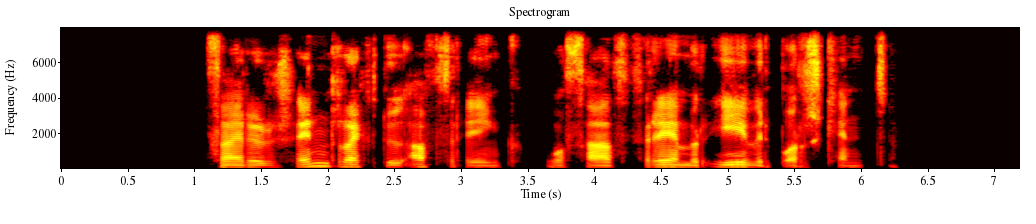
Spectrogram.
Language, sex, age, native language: Icelandic, male, 30-39, Icelandic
